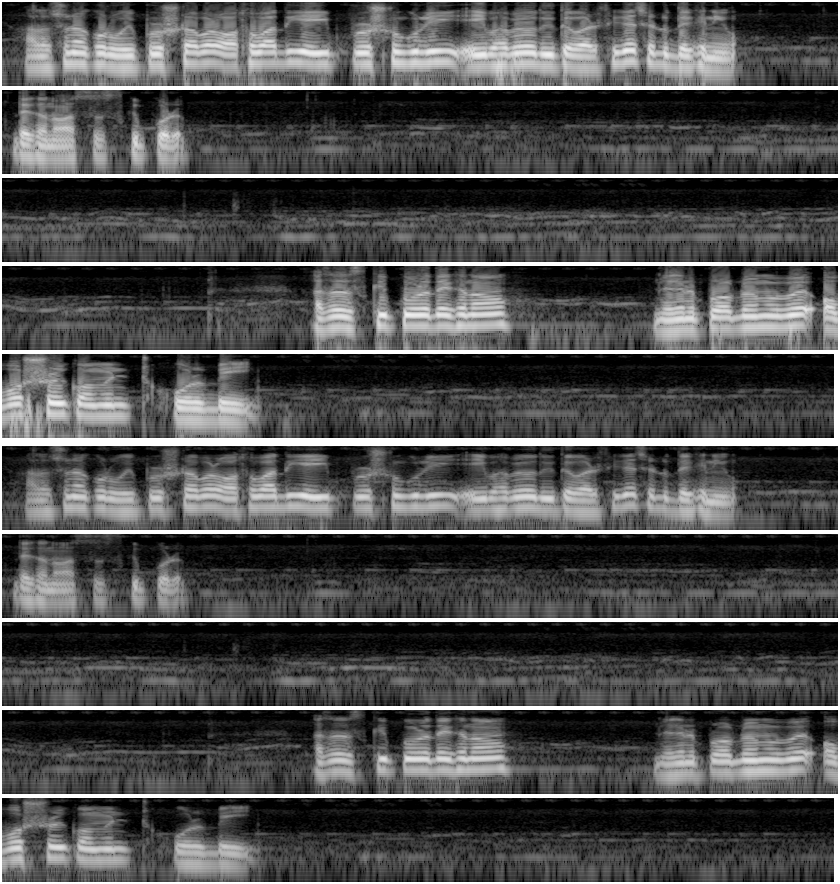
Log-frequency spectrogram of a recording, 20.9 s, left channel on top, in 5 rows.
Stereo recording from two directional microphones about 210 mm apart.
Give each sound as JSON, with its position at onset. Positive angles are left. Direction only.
{"t": 0.1, "sound": "speech", "side_deg": 25}
{"t": 13.6, "sound": "speech", "side_deg": 35}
